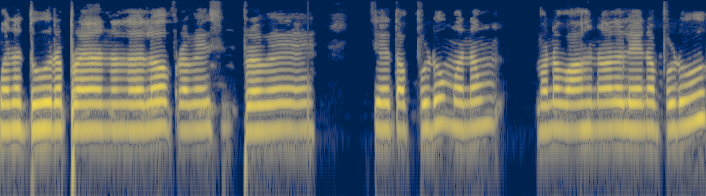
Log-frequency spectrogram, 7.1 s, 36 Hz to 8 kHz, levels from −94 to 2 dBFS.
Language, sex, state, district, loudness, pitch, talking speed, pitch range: Telugu, male, Andhra Pradesh, Anantapur, -14 LUFS, 230 Hz, 85 wpm, 225-235 Hz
